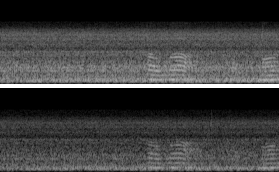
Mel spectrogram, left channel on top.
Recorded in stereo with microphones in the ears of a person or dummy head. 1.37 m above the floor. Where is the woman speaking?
70° left (ahead or behind), 1.9 m.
